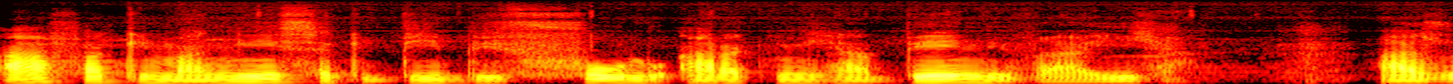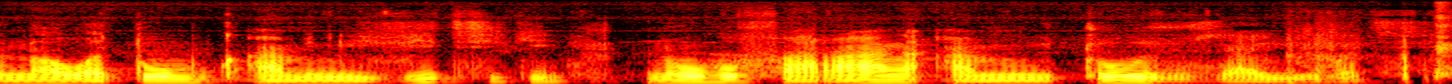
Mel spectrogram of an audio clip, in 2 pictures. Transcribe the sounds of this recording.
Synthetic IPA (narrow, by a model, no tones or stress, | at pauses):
afakimaŋisakibibifuluʔaɾakiniɦabenivaihə | azunawat̪umbukaminivit͡sikʲi | nuɦufaɾaŋəʔaminiʈ͡ʂuzuzajuva̰t͡si̥i̥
